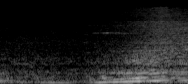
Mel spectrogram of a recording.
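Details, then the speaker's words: Toyota Innova 1TR, after replacing a dead ignition coil (plus earlier spark plugs and air filter): quiet smooth idle then clean rise in pitch on throttle, no stumble; vibration gone, normal revving. "Oke, langsung normal. Sekarang, tidak ada lagi getaran."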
